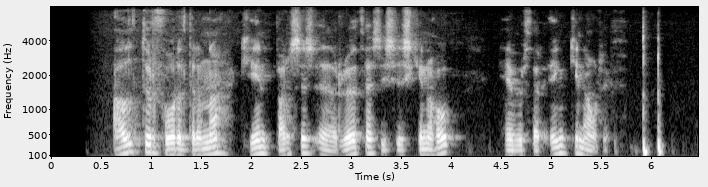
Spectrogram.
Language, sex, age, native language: Icelandic, male, 30-39, Icelandic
